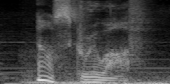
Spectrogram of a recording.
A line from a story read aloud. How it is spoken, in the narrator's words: I muttered, beginning to feel nauseous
